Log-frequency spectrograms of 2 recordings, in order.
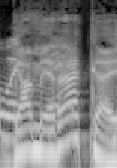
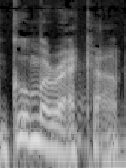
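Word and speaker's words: Gumeracha: I tend to say Gumeraka. Gumeraka. They tell me that's not quite right.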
